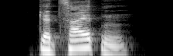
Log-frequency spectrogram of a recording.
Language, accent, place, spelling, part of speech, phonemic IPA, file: German, Germany, Berlin, Gezeiten, noun, /ɡəˈtsaɪ̯tən/, De-Gezeiten.ogg
- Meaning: tides (periodic change of the sea level)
